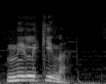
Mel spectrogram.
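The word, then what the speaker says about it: Ntilikina: Ντιλικινά. – Όχι. – Εσύ, μισό λεπτό. – Όχι. – Συμφωνούμε ότι είναι ντι. – Όχι. – Όχι. – Νι. Το τάφ δεν προφέρεται. Στα γαλλικά.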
